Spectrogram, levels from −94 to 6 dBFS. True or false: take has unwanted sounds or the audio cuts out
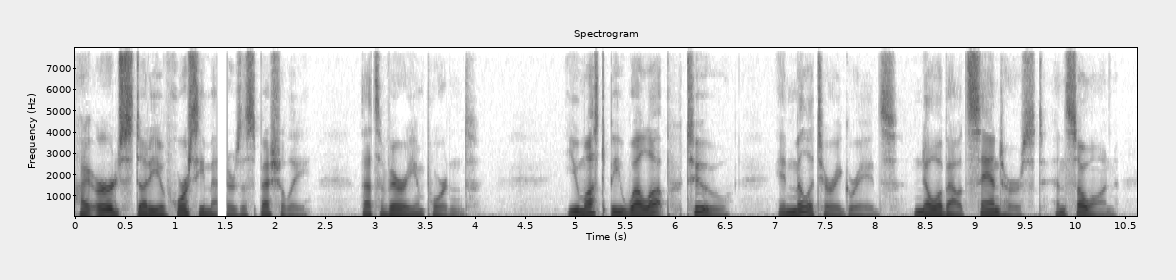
true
